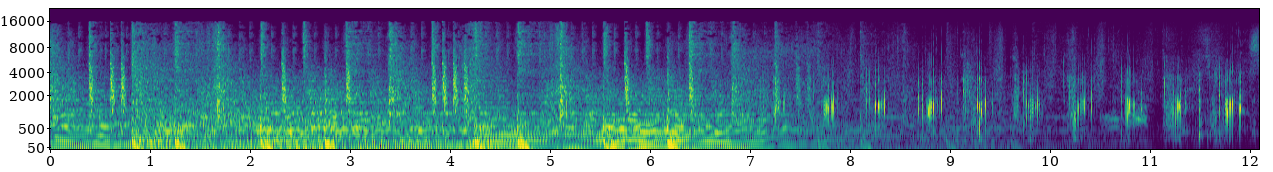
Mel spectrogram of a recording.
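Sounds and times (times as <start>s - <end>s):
background music: 0.0s - 11.3s
footsteps crunching on ice: 6.9s - 12.0s.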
